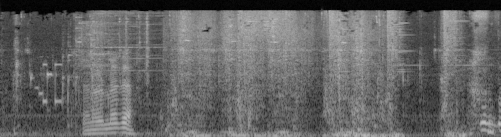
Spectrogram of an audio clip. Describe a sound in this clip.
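A pickaxe swings and strikes with sharp whooshes and thuds.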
